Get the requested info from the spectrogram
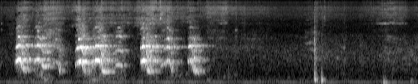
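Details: Boxer dog giving four wailing, yodel-like barks in quick succession, each rising then falling in pitch, followed by a couple of soft thumps and a steady low hum.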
